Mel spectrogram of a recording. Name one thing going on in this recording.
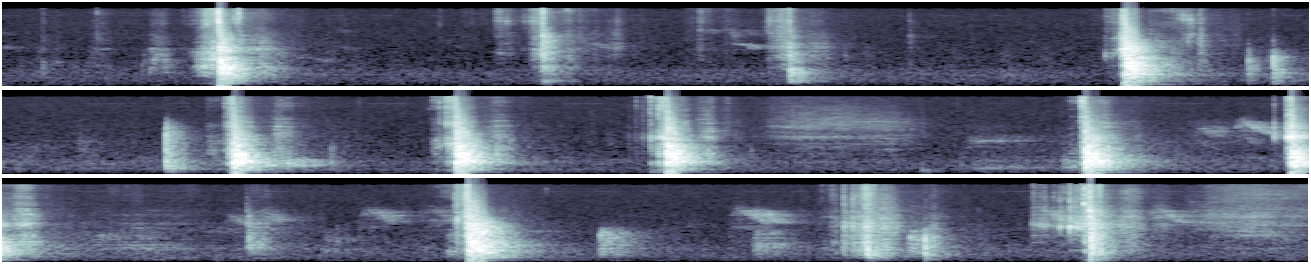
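A kitchen knife cuts through a bell pepper and knocks onto a wooden cutting board.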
